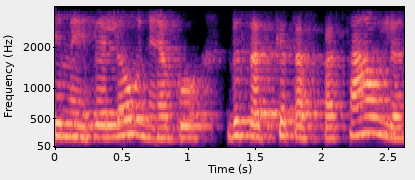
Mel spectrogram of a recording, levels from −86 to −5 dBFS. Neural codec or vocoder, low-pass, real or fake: none; 3.6 kHz; real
